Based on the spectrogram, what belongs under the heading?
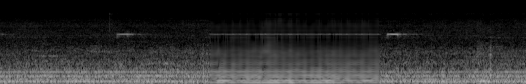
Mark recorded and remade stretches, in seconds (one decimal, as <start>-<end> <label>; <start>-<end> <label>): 0.0-2.1 recorded; 2.1-3.8 remade; 3.8-5.3 recorded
